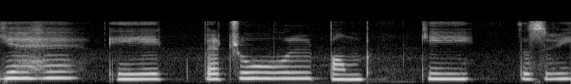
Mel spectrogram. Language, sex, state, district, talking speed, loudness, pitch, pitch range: Hindi, female, Madhya Pradesh, Umaria, 75 wpm, -16 LUFS, 255 Hz, 245-280 Hz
